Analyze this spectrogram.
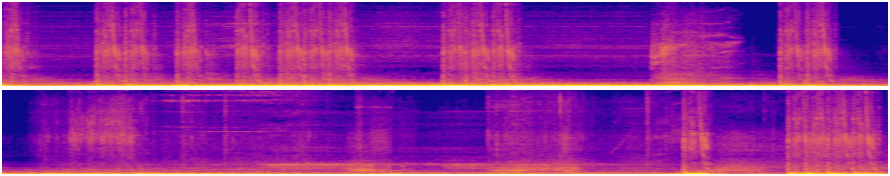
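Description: Heavy gunfire blasts in loud, repeated bursts.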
